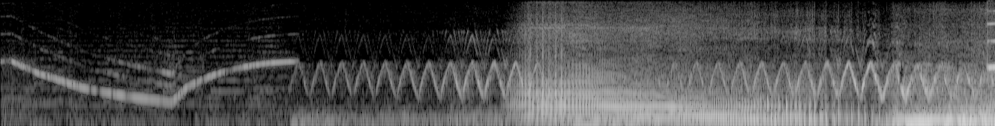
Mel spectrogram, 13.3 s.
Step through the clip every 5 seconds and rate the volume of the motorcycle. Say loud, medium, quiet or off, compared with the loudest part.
off, loud, medium.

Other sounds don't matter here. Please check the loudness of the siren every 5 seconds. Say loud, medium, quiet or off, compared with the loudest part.
quiet, quiet, loud.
